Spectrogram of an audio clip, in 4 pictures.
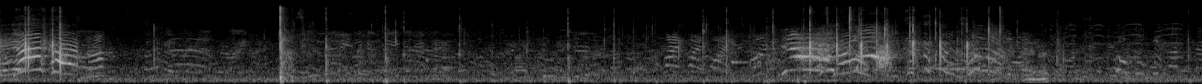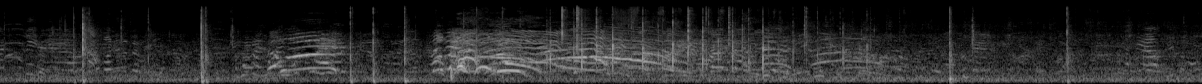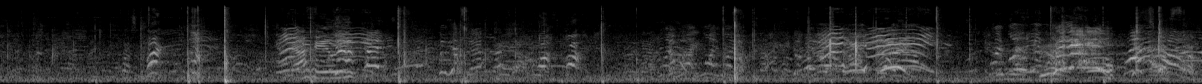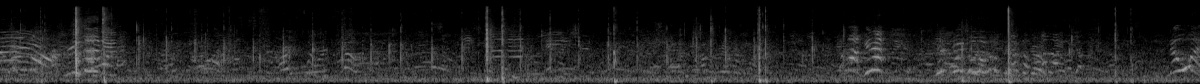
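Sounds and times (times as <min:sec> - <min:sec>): people calling and chatting: 0:00.0 - 0:48.0.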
